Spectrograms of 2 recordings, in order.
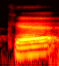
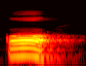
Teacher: Kaf tipis, qaf tebal. Kaf ada anginnya, ada udaranya, qaf tidak ada.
